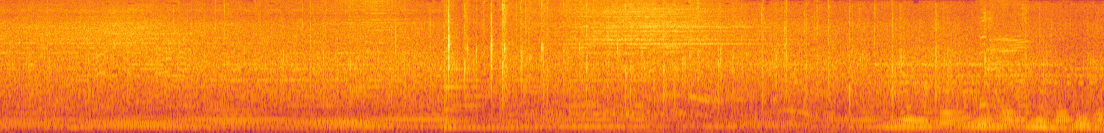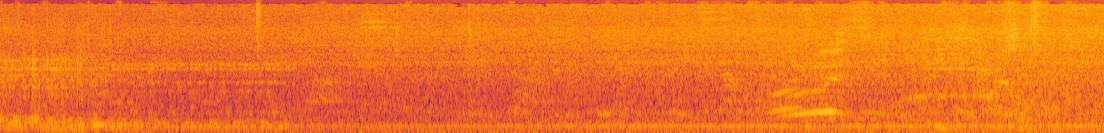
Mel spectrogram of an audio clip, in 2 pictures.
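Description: A congregation applauding and calling out over sustained organ chords. The applause thins out about halfway through, leaving a single held organ note and scattered voices.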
